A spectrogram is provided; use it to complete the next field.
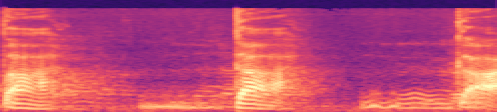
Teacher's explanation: And you've got that rumble in your throat. That's the voicing. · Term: fully voiced stops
